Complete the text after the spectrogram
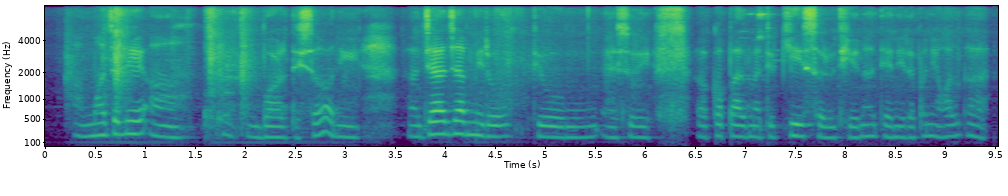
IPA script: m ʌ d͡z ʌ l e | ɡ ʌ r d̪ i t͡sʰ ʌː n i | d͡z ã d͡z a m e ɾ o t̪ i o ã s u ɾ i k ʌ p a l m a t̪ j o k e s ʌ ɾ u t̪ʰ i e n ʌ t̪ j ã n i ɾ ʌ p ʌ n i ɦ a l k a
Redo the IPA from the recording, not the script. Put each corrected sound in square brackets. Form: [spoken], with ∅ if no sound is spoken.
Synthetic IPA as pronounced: m ʌ d͡z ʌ l e | [b] ʌ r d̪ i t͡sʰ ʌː n i | d͡z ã d͡z a m e ɾ o t̪ [j] o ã s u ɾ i k ʌ p a l m a t̪ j o k e s ʌ ɾ u t̪ʰ i e n ʌ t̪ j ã n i ɾ ʌ p ʌ n i ɦ [ʌ] l k a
